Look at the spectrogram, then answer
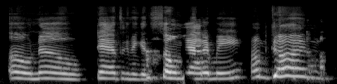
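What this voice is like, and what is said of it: Imitates a cartoon son's voice. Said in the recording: “I'm going to do the voice. I sounded like the son from American Dad.”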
